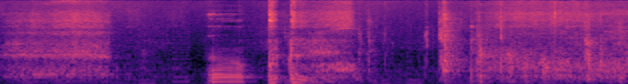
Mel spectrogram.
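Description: Hands handling a pocket digital scale, its plastic cover and a fountain pen on a sheet of paper: a rustle at the start, then scattered light clicks and knocks. A short voiced sound comes about two seconds in.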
